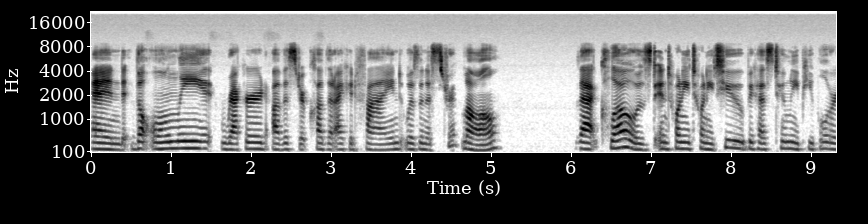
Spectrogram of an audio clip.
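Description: An American accent marks this woman's ordinary speaking voice, pitched fairly low, with fairly even intonation at a moderate pace. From Minnesota, Minneapolis. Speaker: podcast co-host. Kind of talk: casual chat.

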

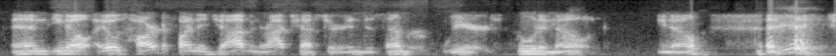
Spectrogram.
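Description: A man uses a normal speaking voice, pitched fairly high, with ordinary pitch variation and a moderate pace. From Arizona, small town near Tucson. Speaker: chef and restaurant owner. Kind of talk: casual chat. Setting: video call.

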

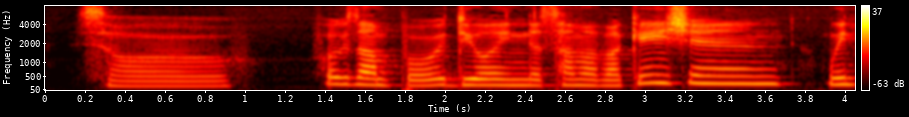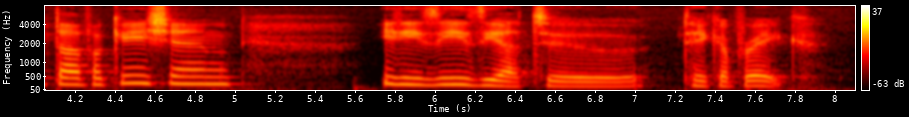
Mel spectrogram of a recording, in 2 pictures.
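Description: A woman's fairly high-pitched voice with a dark, mellow tone, at a fairly slow pace. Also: ordinary pitch variation, very clean recording, silent background. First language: Japanese. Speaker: high school English teacher. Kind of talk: interview. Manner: hesitant, with many fillers.

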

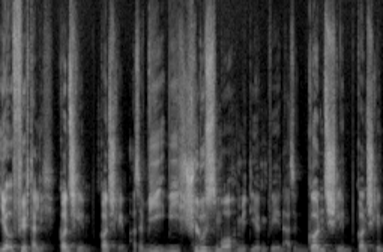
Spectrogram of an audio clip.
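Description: At a moderate pace, a man with medium pitch and a bright, sharp tone speaks with very wide pitch swings and big swings in loudness. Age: 40s. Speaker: entrepreneur, software company founder. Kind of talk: interview.

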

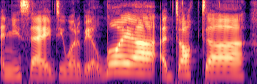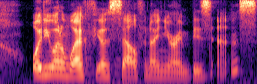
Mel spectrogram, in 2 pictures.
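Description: With an Australian accent, a woman speaks fairly quickly at medium pitch, her intonation lively. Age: 20s. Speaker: young political candidate and student. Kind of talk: podcast discussion.

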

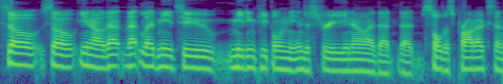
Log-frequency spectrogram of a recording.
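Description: An American-accented man with an unremarkable speaking voice talks at medium pitch and a moderate pace, with ordinary pitch variation. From Southern California. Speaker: tattoo company executive. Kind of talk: casual interview.

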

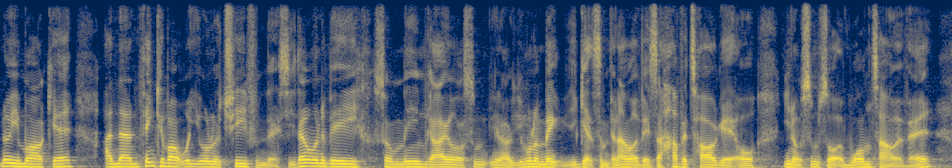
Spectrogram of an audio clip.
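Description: A man speaks at a very fast pace in a medium pitch, with ordinary pitch variation. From northern England. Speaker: recruitment manager. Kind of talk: casual chat.

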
